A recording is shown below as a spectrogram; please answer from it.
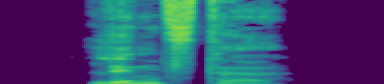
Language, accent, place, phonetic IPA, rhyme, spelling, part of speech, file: German, Germany, Berlin, [ˈlɪnt͡stə], -ɪnt͡stə, lindste, adjective, De-lindste.ogg
- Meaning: inflection of lind: 1. strong/mixed nominative/accusative feminine singular superlative degree 2. strong nominative/accusative plural superlative degree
